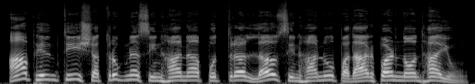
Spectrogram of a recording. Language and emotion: Gujarati, neutral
